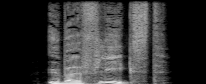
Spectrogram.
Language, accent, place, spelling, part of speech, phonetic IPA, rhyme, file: German, Germany, Berlin, überfliegst, verb, [ˌyːbɐˈfliːkst], -iːkst, De-überfliegst.ogg
- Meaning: second-person singular present of überfliegen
